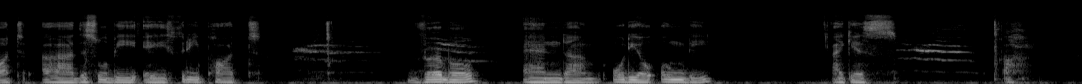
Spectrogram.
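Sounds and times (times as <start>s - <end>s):
speech: 0.0s - 2.7s, 4.1s - 7.2s, 8.3s - 9.0s, 10.0s - 10.3s
faint room noise: 0.0s - 10.8s
tuxedo cat meowing to be let out through a door: 3.0s - 4.9s, 9.0s - 9.8s.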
